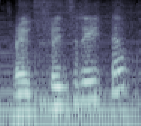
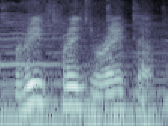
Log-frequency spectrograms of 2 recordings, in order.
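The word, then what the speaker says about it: refrigerator: रेफ्रिजरेटर? रेफ्रिजरेटर? No, this is रेफ्रिजरेटर।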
